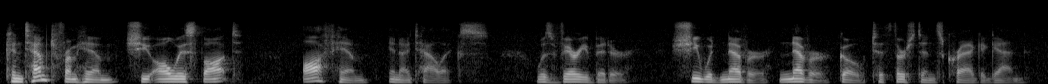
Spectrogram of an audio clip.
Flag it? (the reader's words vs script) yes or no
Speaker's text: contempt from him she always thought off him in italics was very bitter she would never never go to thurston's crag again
no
